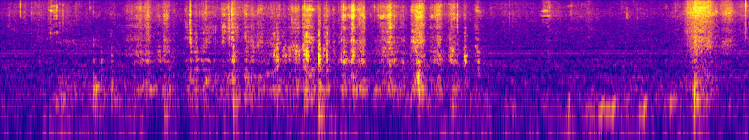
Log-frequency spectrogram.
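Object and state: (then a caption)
Wooden puzzle pieces. Fingertips push and rub thin laser-cut wooden pieces against each other and against a square wooden fractal tray puzzle. Quiet, soft patter of small clicks, taps and dry scraping follows, with a brighter, sharper click near the end.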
